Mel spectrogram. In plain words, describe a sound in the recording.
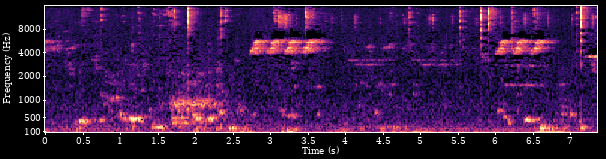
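Metal knitting needles click and tick against each other.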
